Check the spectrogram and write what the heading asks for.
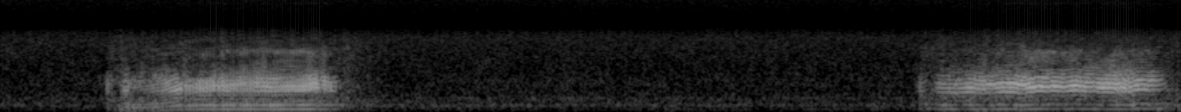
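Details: Pug snoring: two loud, rattling, buzzy breaths a few seconds apart, each lasting about a second; snoring from a flat-faced dog.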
